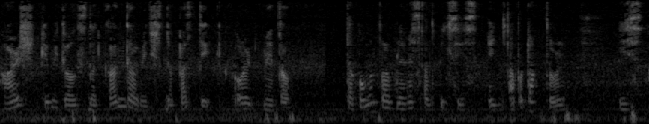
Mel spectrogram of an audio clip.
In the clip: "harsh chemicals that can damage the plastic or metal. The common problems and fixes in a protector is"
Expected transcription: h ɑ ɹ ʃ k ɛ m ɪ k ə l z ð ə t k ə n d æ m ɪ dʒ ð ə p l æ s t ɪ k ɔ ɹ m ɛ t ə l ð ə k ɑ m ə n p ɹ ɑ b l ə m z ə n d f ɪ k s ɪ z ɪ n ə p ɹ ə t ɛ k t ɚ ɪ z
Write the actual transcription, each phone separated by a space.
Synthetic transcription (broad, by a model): h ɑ ɹ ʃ k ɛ m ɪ k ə l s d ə t k ə n d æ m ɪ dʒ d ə p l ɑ s t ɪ k ɔ ɹ m ɛ t ə l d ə k ɑ m ə n p ɹ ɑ b l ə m s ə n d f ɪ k s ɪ s ɪ n ə p ə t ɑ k t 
